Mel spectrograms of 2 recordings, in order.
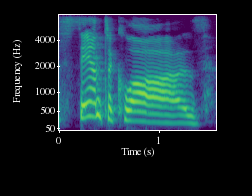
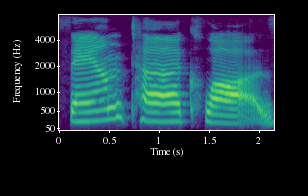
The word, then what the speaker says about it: Santa Claus: uh character here um santa claw claw kind of like claws on a on an animal Claus Santa Claus Santa Claus and we're going to stress that for syllable all right um and just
